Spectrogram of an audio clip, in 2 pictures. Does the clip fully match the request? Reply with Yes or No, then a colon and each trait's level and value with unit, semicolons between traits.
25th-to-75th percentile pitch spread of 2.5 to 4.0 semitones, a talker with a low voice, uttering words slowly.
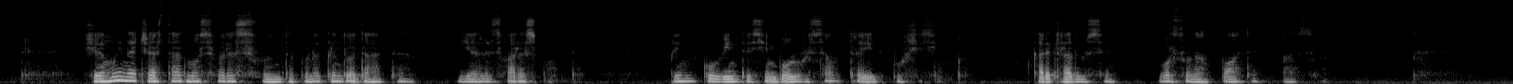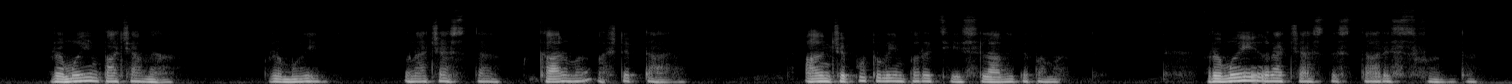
Yes: average, 3.3 semitones; low, 125 Hz; slow, 95 wpm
